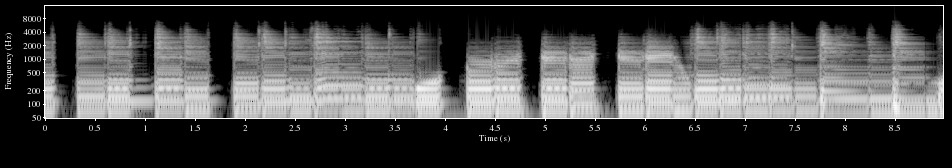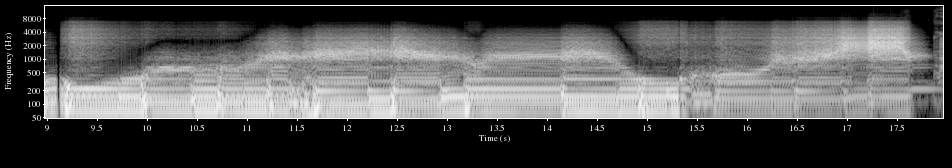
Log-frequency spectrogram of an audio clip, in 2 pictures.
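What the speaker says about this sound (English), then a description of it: "I like that the filter on the bass." Fender Mustang bass played through a wah, fuzz and filter effect, starting with choppy distorted staccato notes and gaps, then a sustained fuzzy line with a sweeping filter opening and closing, loud and alone.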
